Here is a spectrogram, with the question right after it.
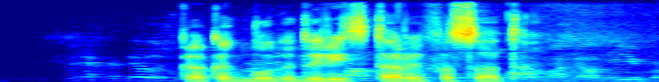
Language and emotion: Russian, neutral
